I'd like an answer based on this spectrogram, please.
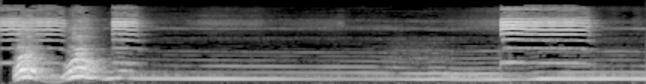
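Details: Sanza, a female dog, answers a squeaky toy with two short wavering yelps that settle into a sustained, level howl, and the toy squeaks again near the end.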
